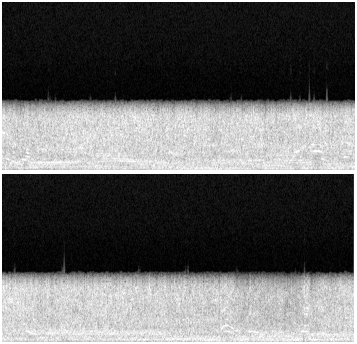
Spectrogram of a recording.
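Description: Small racing kart engines buzz and whine around a dirt track.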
